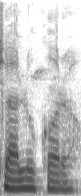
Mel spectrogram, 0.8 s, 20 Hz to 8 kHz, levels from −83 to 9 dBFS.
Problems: constant background noise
